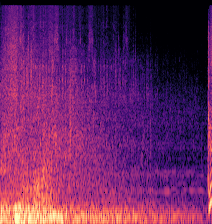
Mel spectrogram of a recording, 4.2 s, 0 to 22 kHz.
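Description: The Incendio fire spell is cast in Hogwarts Legacy on PS5. A loud, roaring burst of flame erupts at once, then rumbles and slowly fades over about four seconds.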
